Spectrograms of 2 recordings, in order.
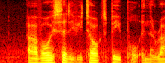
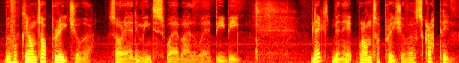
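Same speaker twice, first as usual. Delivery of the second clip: ordinary talk, nothing marked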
